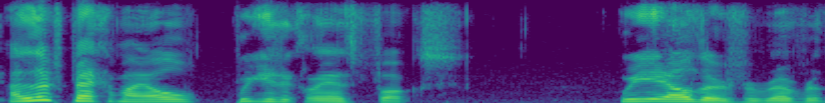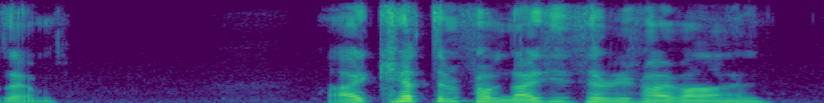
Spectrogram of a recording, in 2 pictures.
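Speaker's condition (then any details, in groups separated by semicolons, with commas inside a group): Brain injury; 43 years after brain injury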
